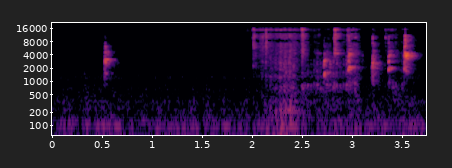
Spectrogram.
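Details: Java sparrows, part of a flock of over 30 kept free-flying in a room, give a few short, high chips, one alone and then a quick cluster of sharp notes, against a quiet indoor hum.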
